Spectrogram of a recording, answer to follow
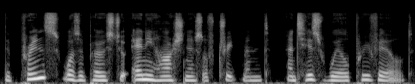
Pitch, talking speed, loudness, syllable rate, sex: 200 Hz, 190 wpm, -16 LUFS, 5.4 syllables/s, female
